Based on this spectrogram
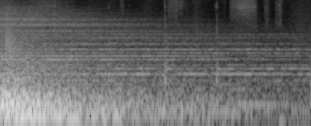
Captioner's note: sponge swishing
